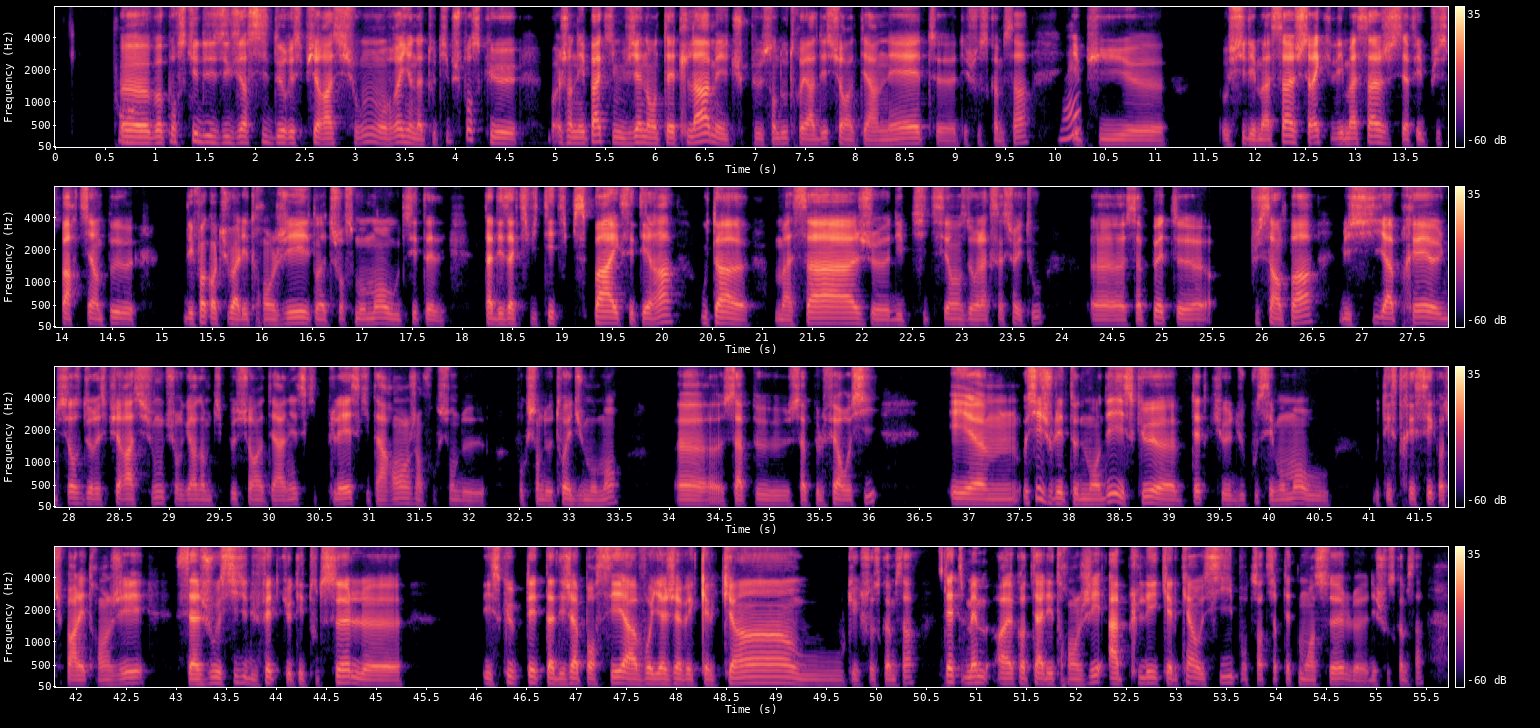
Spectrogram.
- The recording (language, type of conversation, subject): French, advice, Comment puis-je réduire mon anxiété liée aux voyages ?
- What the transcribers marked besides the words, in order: stressed: "Internet"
